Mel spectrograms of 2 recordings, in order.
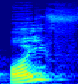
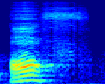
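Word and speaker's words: אויף: by to say on you'll hear it pronounced three different ways you'll hear oif you'll hear off and you'll hear off all three mean exactly the same thing fun is from arum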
